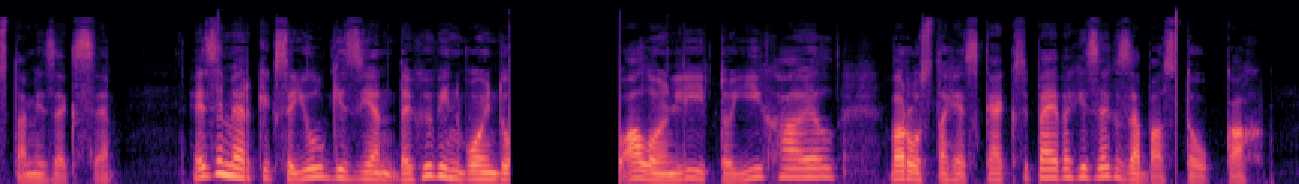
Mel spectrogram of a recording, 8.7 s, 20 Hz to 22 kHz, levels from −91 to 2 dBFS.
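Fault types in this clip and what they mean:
Word clock ticks: The receiving device runs on its own clock rather than locking to the sender's, so a single sample slips each time the two clocks drift past one another. Sharp ticks of uneven strength occur about every half second, roughly 15 in all, from 0.32 to 8.4 s. This suggests a clock mismatch of around 40 ppm.
Rebuffering stall: The player ran out of buffered audio and waited for more data. At 3.39 s the speech cuts to silence, then resumes at 4.13 s exactly where it stopped. Nothing is lost, but the pause adds about 0.74 s to the clip.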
